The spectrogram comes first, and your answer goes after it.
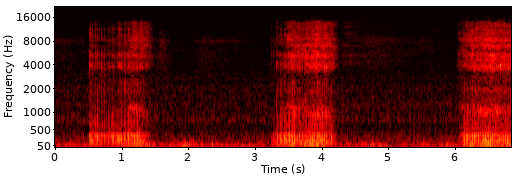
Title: indian man snoring 🤣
